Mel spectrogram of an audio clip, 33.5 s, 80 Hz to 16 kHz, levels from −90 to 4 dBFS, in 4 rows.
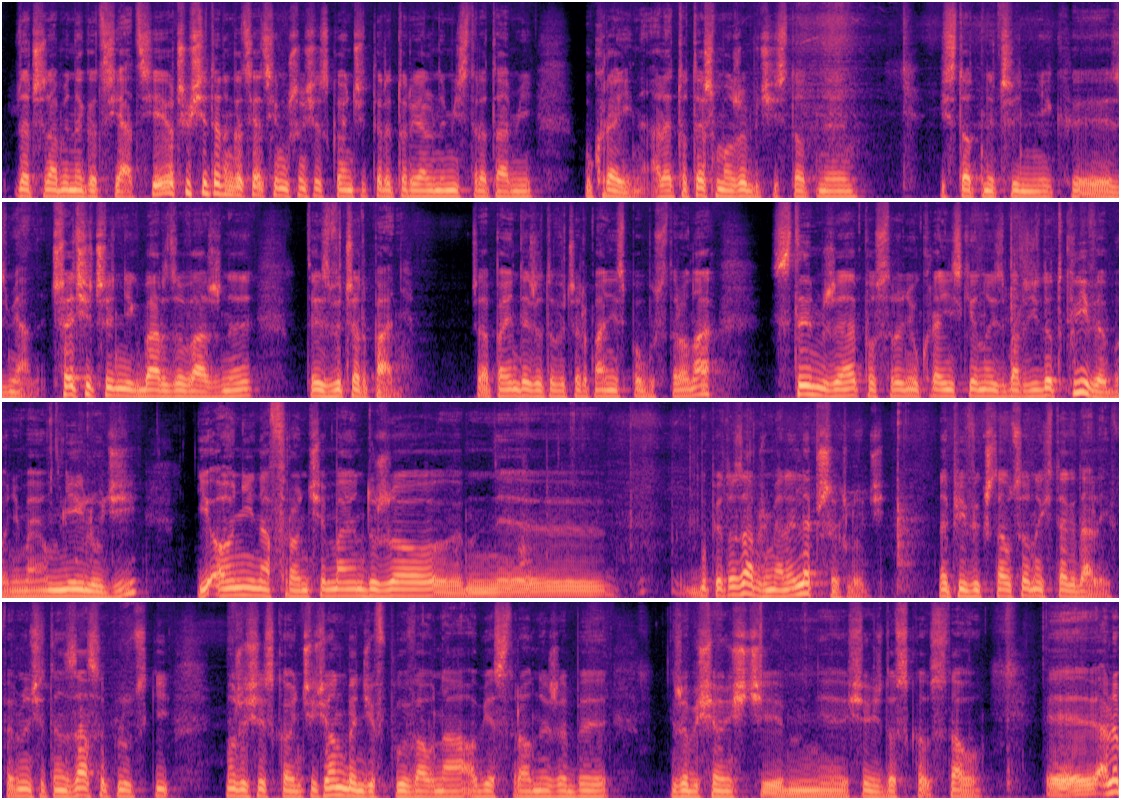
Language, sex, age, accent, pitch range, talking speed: Polish, male, 40-59, native, 110-130 Hz, 165 wpm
